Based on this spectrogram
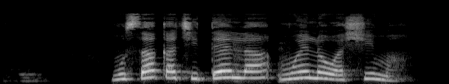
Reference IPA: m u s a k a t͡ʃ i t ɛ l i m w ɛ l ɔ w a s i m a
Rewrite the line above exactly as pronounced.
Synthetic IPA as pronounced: m u s a k a t͡ʃ i t ɛ l a m w ɛ l ɔ w a ʃ i m a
